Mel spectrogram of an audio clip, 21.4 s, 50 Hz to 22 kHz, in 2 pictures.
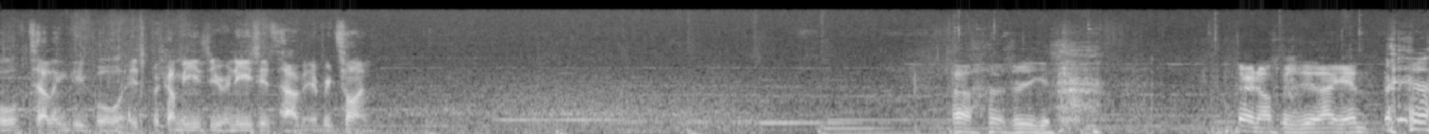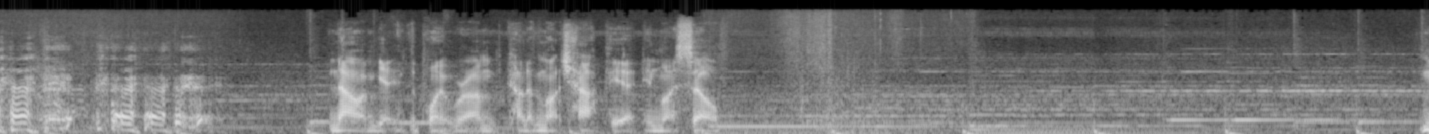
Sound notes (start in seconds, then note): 4.7 optimistic, simple notes; 7.7 laughs; 10.2 laughs; 17.1 optimistic, simple notes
